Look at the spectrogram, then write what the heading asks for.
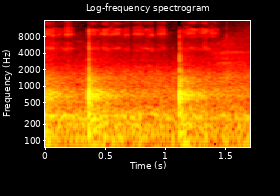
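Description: Chalk or marker strokes on a board during a maths lesson on independent events in probability: two short, crisp scratching taps about a second apart, quiet and close, against faint room noise.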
